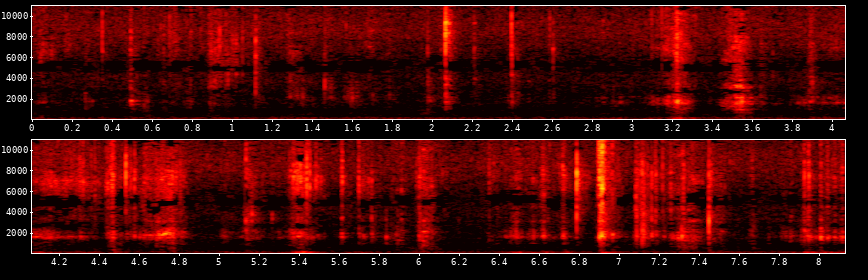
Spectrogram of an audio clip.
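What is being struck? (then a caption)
Bar of soap cut with a knife. A knife blade cuts and scrapes a solid red bar of dry soap into chunky flakes. Quiet, dry crunching and scraping strokes come in an irregular series, each short and clipped with no ring, over a faint low background hum.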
